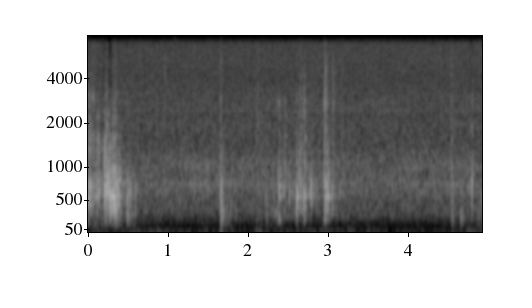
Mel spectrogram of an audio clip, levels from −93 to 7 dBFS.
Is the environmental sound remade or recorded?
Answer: recorded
